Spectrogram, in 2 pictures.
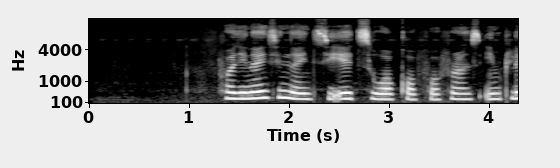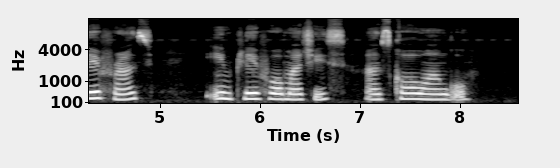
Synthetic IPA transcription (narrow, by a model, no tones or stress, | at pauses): fɔðinãɪ̃ntʰĩnːãɪ̃ntʰietwɔkʰɔpfɔfɹãnsḭ̃npʰlefɹãns | ĩnpʰlefɔmat͡ʃis | ãnskʰɔwãnɡo̰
